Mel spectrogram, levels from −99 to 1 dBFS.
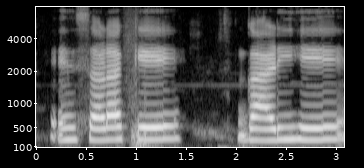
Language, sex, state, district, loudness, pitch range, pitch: Hindi, female, Chhattisgarh, Bilaspur, -14 LUFS, 245-280 Hz, 255 Hz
